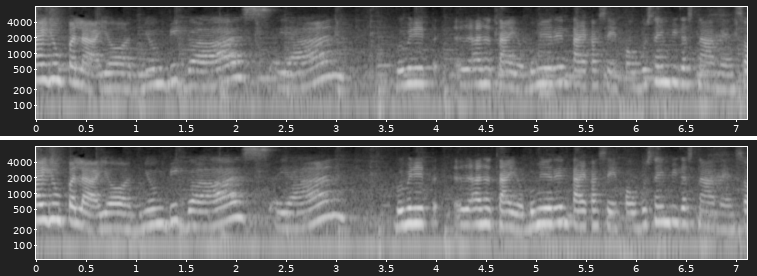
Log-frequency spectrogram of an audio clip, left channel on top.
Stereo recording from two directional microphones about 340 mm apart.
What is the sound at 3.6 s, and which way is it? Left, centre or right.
A woman's voice, centre.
